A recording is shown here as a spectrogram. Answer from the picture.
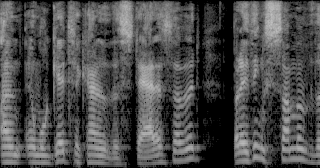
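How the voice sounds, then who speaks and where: An unremarkable speaking voice from a man, fairly quick and with lively intonation, on a very clean recording with a silent background. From Minnesota. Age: 50s. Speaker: podcast host. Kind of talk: interview.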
